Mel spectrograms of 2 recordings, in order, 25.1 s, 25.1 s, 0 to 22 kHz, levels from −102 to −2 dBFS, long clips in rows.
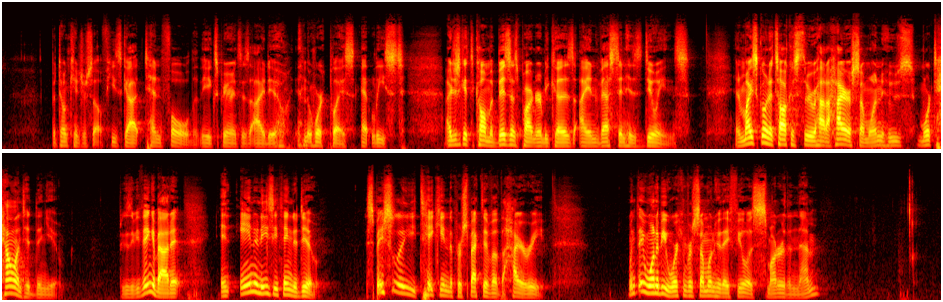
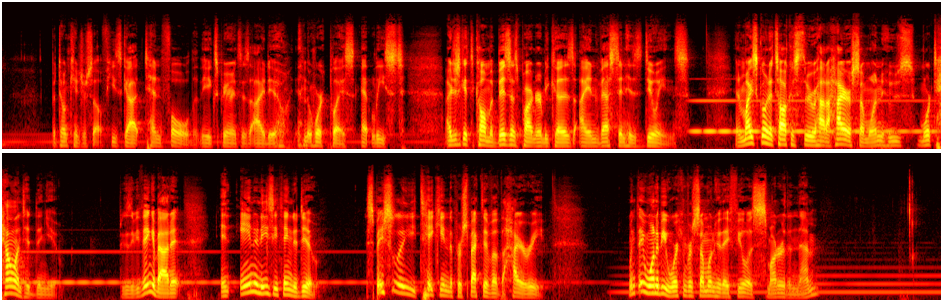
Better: first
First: none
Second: background music; noticeable; throughout; 20 dB below the speech

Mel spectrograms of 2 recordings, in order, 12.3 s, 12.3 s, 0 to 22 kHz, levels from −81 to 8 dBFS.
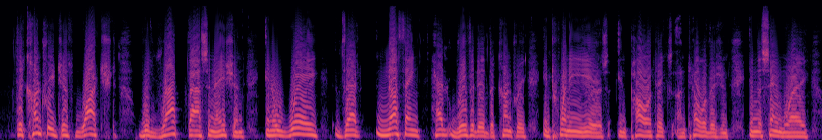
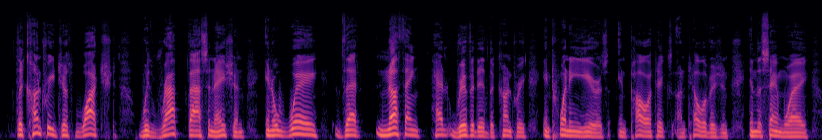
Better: second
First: distortion; heavy; 7 dB below the speech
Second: none

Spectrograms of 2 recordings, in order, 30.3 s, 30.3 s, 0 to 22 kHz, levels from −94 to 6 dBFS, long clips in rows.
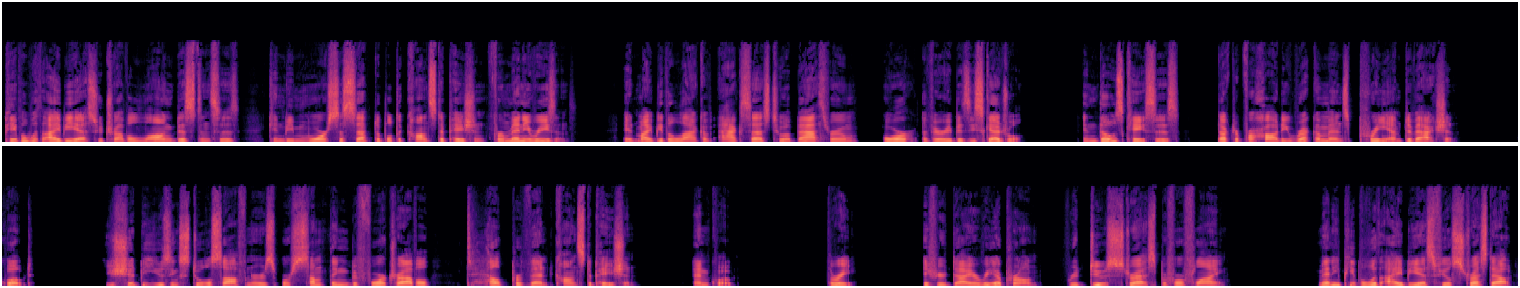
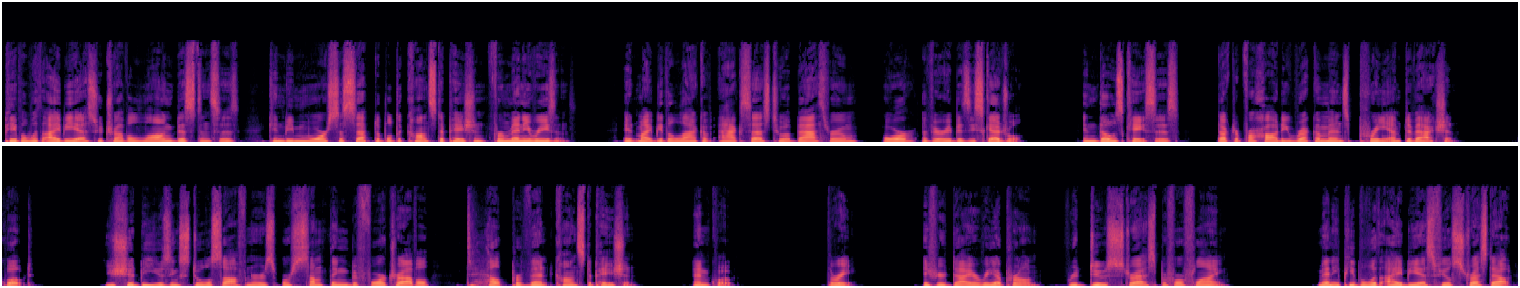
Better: second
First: thin; somewhat; fading below 300 Hz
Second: none

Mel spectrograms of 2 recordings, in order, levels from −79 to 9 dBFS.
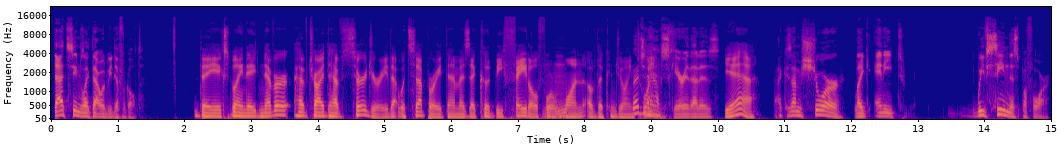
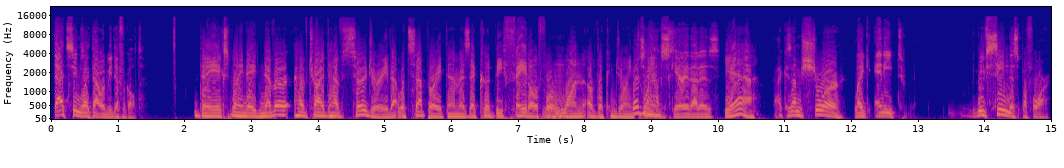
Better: first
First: none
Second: distortion; heavy; 6 dB below the speech

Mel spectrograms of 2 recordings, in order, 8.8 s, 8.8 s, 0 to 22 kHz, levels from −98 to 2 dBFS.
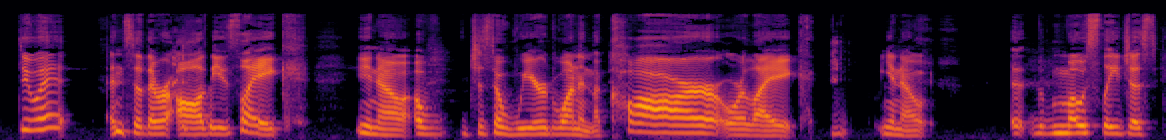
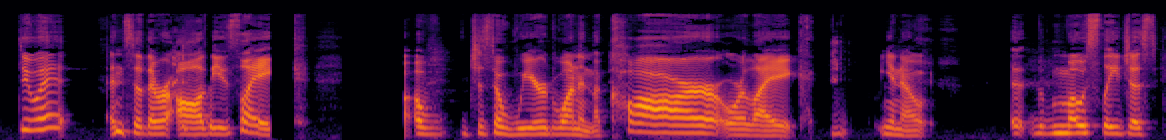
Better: first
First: none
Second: audio cutting out; at 2 s and at 2.5 s

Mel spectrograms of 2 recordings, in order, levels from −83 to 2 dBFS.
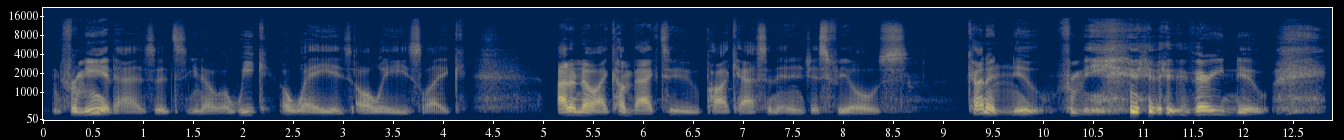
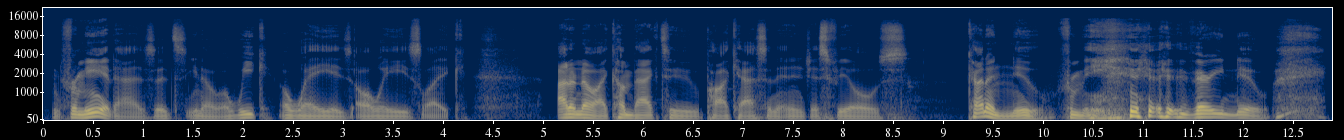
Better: second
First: thin; very; fading below 300 Hz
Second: none

